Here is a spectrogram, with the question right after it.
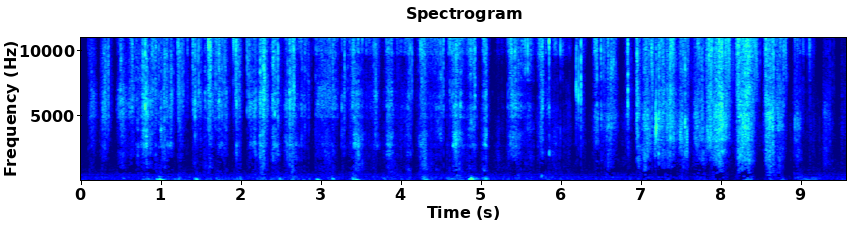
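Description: A flat, flexible, hand-span-sized openwork mat of small bamboo or wood petal pieces, woven in a flower pattern, is shaken close up and then rubbed and scratched with the fingertips. The result is a dense, bright stream of rapid clattering, rustling and scratching bursts, with almost no low end.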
